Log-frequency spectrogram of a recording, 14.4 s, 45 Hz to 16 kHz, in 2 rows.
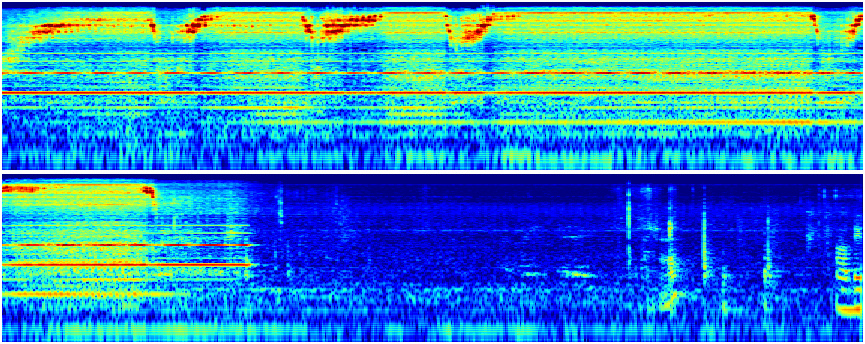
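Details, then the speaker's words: Final single-use drill of an MIS 7 implant (11.5 mm by 3.75 mm, internal hex) on a W&H motor preparing an osteotomy on a training model: high steady whine dipping as it cuts, then quieter clicks. "and finally the drill included with the Mis 7 implant single sealed sterile final drill designed for the exact specifications of the implant itself"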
